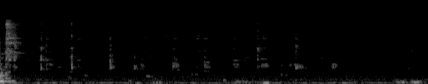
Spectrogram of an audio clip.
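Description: Computer mouse scroll wheel clicking as a long list is scrolled: faint, irregular ticks, about three or four a second, with a soft low thump a little past halfway.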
